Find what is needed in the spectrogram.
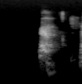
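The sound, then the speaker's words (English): A dog barks sharply after a moment of silence, then starts a second bark just as the sound cuts off. The barks are clear, with no voices. “And I remember, oh, sorry, I had a dog barking here.”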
